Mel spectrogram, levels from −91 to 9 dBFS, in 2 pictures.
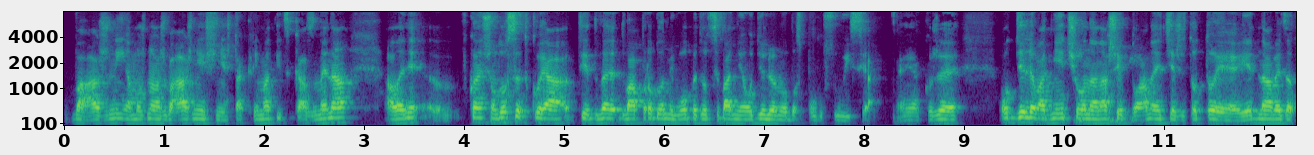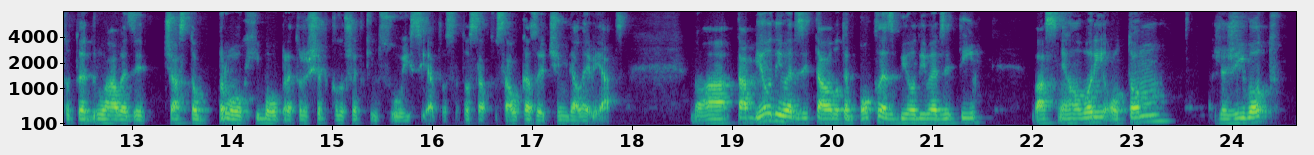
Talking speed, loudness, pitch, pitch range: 185 wpm, -17 LUFS, 115 Hz, 110-140 Hz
